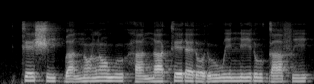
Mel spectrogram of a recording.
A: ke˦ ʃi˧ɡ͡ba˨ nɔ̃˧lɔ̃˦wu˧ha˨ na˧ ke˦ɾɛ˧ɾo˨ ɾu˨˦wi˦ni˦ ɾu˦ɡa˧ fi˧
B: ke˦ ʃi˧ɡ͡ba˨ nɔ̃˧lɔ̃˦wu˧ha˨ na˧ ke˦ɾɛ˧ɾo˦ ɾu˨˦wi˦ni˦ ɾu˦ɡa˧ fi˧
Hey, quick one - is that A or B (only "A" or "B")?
A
